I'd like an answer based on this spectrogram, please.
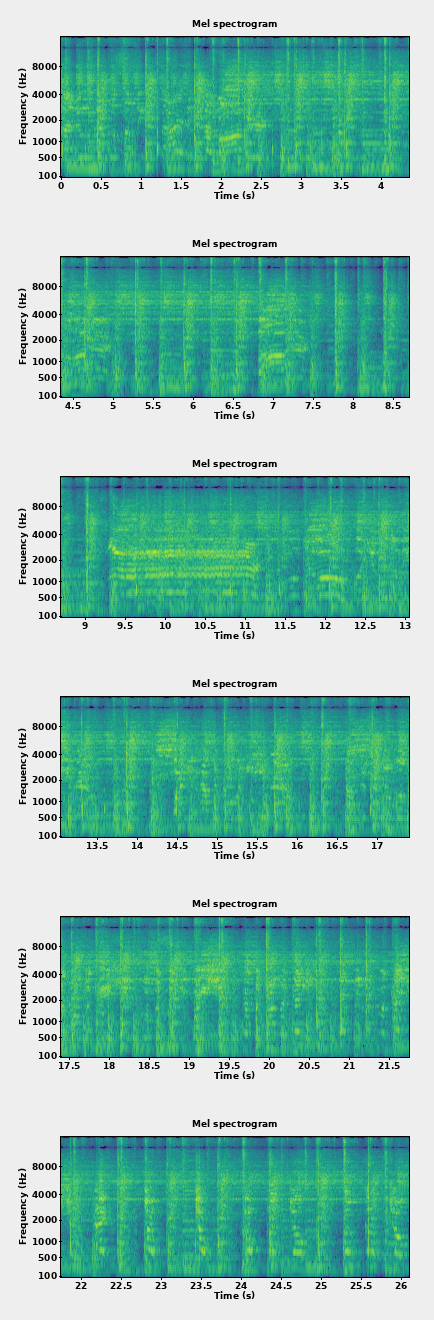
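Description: Live improvised band music: a strummed guitar in a steady rhythm with a voice singing into a microphone, one long held note about ten seconds in.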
